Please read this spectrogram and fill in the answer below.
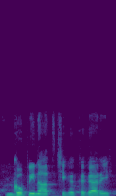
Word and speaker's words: Gopinath Chigakkagari: bit different how do you say your name gopinatha tiga karate awesome you can call Gopi Gopi alright that's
